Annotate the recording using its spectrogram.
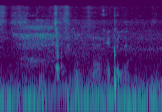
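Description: Hand-moulding of mud bricks: wet clay worked into a wooden brick mould, with two dull knocks, the second and louder one near the end, over a steady low rumble. A brief bleat-like call is heard in the middle.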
